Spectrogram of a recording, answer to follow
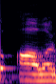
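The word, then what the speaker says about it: hour: हम इसको पढ़ते क्या है, हावर तो पढ़ते नहीं है ना, हम लोग क्या पढ़ते हैं, हम इसको आवर पढ़ते हैं, आवर, ठीक है, आवर। अब देखिए हमने यहाँ एच को क्या किया, साइलेंट कर दिया, ठीक है।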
